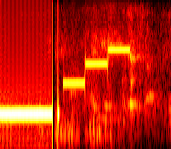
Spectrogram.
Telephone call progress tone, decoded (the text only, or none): special information tone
